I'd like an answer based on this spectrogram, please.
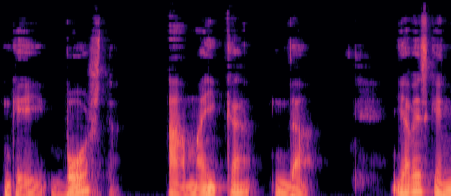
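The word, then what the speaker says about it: hamaika: 6 gehi bost amaika da.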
